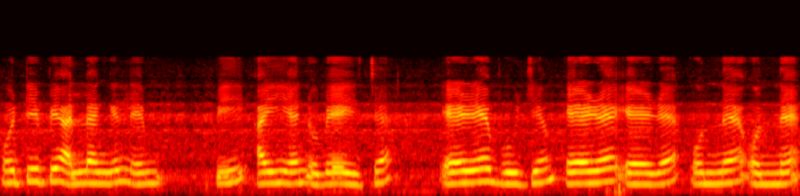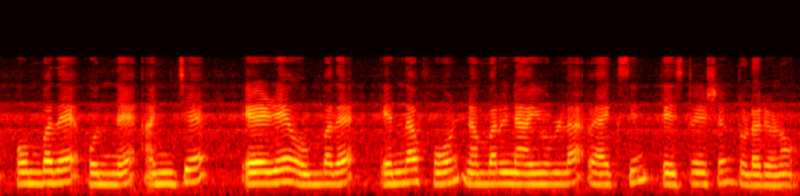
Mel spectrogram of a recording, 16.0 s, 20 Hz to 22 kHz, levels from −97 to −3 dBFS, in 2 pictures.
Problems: none marked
